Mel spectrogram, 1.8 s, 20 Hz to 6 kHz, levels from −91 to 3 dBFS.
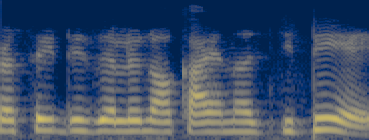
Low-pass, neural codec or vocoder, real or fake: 5.4 kHz; codec, 16 kHz, 1 kbps, X-Codec, WavLM features, trained on Multilingual LibriSpeech; fake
